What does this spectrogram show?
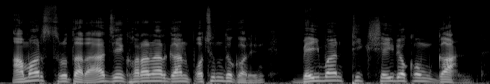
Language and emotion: Bengali, neutral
